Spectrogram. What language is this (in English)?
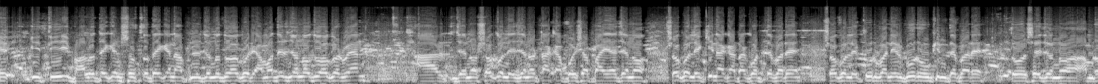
Indonesian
